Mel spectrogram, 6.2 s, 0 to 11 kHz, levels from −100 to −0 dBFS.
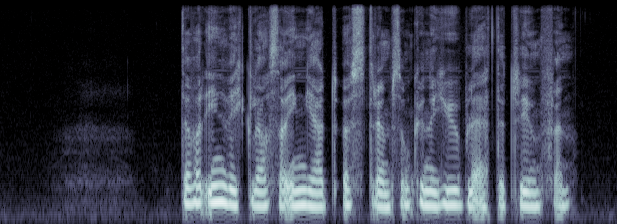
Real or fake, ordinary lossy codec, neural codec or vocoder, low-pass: real; none; none; 9.9 kHz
